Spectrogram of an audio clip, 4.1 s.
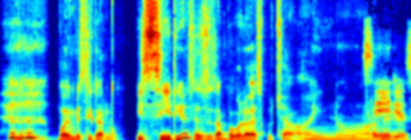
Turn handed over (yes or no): yes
